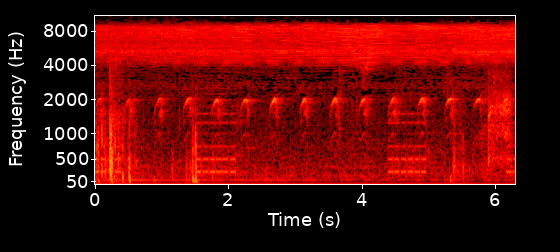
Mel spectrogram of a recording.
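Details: At Fortuna Forest Reserve in Chiriquí, Panama, a toucan gives a steady series of short, arched croaking notes, about three per second, over a constant high hiss of insects.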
